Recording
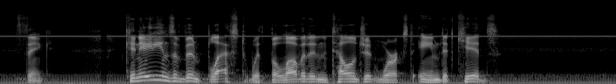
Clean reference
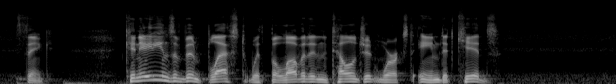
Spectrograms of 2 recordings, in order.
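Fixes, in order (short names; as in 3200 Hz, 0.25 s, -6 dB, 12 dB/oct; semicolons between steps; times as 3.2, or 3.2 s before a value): de-hum 63.1 Hz, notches 7; notch 3700 Hz, Q 30; interpolate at 1.01/2.19, 57 ms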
